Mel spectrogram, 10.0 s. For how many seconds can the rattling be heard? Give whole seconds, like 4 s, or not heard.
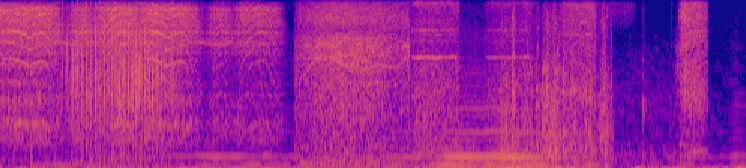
3 s.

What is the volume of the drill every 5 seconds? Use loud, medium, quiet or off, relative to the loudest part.
loud, medium.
